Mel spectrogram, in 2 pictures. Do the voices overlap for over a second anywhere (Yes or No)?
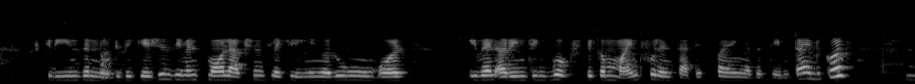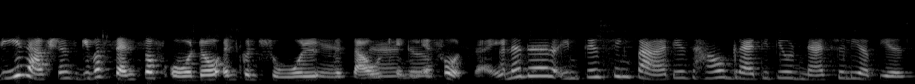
Yes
